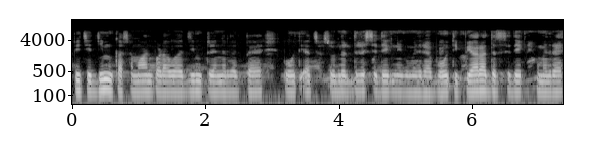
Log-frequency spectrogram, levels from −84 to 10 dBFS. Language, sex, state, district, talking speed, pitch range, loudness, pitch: Hindi, male, Rajasthan, Bikaner, 245 wpm, 125-130 Hz, -18 LUFS, 130 Hz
